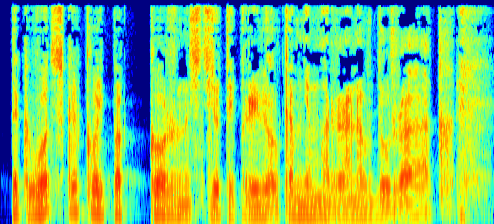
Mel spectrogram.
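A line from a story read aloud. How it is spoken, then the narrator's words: Spiteful hiss. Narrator (Russian): злобно прошипела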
